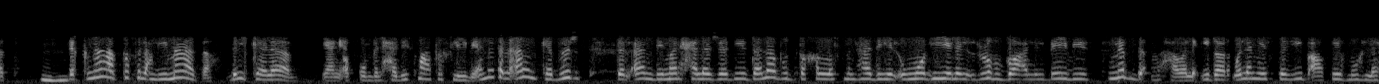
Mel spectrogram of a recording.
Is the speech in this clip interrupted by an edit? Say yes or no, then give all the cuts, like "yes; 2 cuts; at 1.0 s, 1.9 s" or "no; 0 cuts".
yes; 8 cuts; at 1.5 s, 3.4 s, 5.0 s, 6.1 s, 7.9 s, 9.3 s, 11.1 s, 12.3 s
